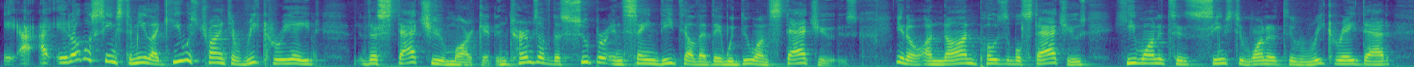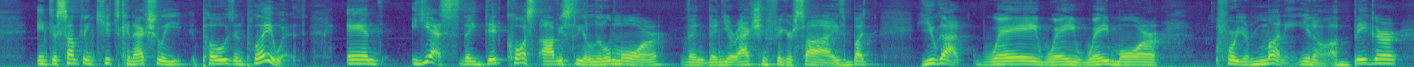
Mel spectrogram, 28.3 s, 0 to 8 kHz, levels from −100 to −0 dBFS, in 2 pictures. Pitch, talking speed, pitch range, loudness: 150 Hz, 170 wpm, 135-175 Hz, -18 LUFS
